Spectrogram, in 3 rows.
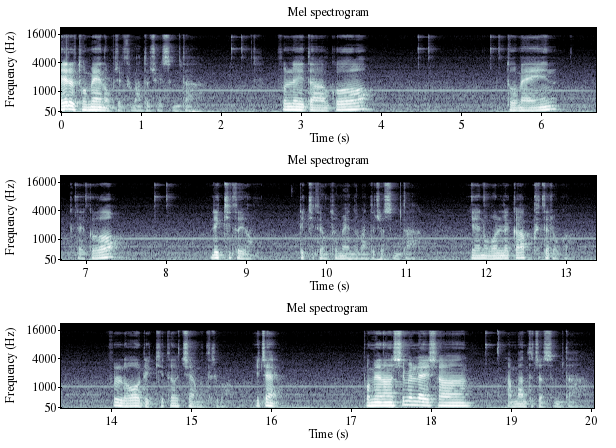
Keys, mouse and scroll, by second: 0.1 click, 2.4 click, 4.7-10.1 drag, 12.1 click, 17.7 click, 18.9 click.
